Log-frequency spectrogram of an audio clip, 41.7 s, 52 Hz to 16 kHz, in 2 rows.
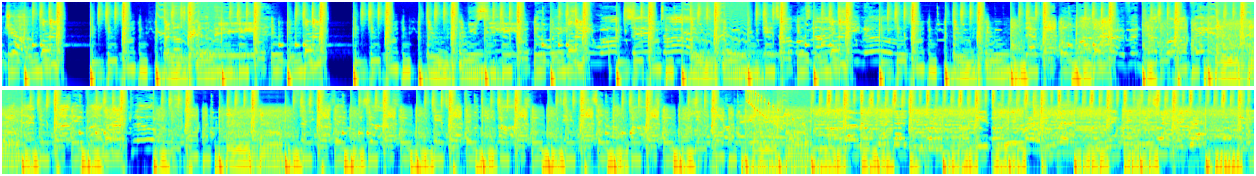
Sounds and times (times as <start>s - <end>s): Funk: 0.0s - 41.7s.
